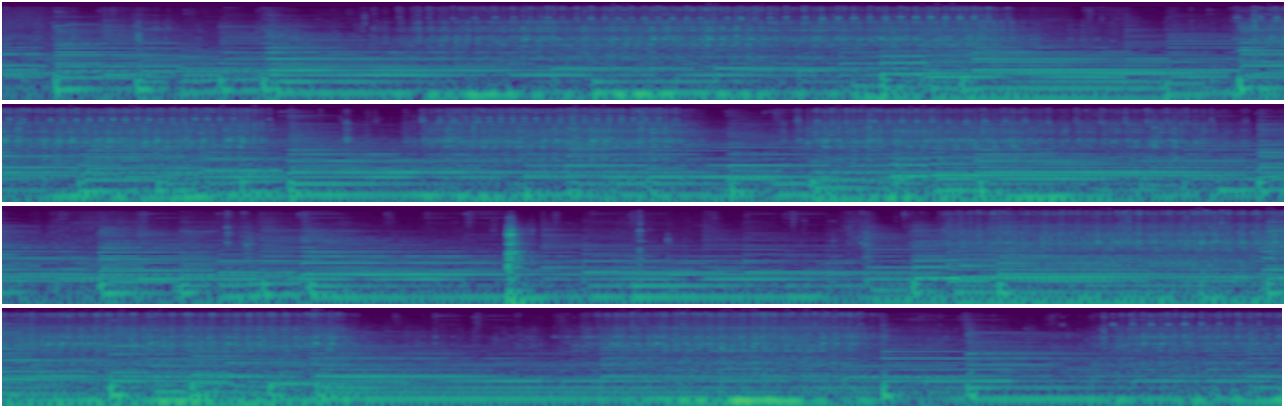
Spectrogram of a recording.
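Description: A quilting sewing machine lock stitches while custom quilting a Double Wedding Ring topper, a soft mechanical whir and patter in uneven bursts beneath background music.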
